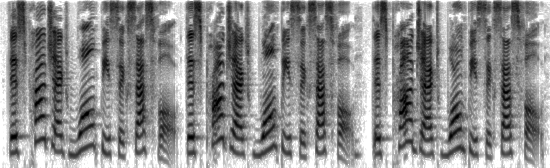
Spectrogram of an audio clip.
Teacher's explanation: Because we're stressing won't, the listener is left thinking of other options that might be more successful. It simply sounds more tactful.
